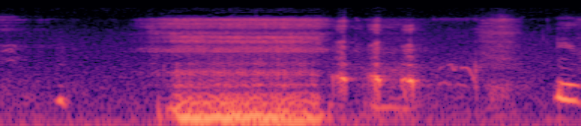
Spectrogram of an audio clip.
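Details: A husband asleep on Christmas morning gives one loud, low rattling snore on breathing in, followed by quieter breath noises in a quiet room.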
